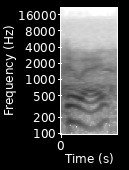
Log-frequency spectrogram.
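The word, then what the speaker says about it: Duhe: He does want it pronounced Dewey, so we will go along with his wishes.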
